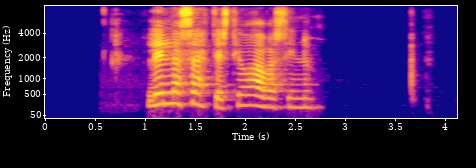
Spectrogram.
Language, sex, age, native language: Icelandic, female, 40-49, Icelandic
